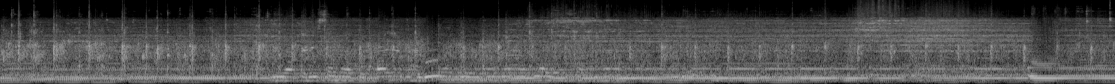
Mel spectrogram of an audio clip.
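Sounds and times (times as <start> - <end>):
audience applauding: 0.0 - 11.1
speech: 2.8 - 5.6.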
